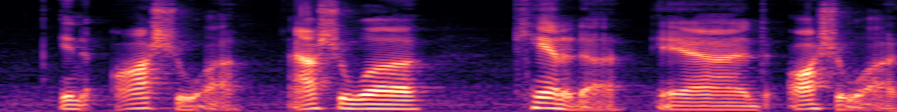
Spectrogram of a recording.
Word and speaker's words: Oshawa: oshawa oshawa canada and oshawa is how you say i believe and it's just so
